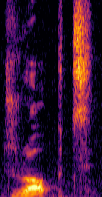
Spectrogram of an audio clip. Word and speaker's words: dropped: notice how the difference is in the ED ending, sometimes it's a T ending, like dropped, and then other times it's a more D ending, like delayed. So it's delayed, dropped, dropped, delayed. Both silent E's, but a slightly different ending for that ED.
